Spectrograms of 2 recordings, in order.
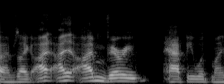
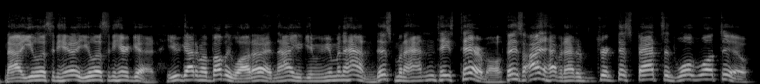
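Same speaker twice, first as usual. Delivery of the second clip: fifties movie talk in a Mid-Atlantic accent; Atlantic talkie accent; 3 semitones higher than usual. Shown as a demonstration. Customer complaining about a bad Manhattan, in Atlantic talkie accent. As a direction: scold in old-film Mid-Atlantic style. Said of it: "do you know the Atlantic talkie accent?".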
